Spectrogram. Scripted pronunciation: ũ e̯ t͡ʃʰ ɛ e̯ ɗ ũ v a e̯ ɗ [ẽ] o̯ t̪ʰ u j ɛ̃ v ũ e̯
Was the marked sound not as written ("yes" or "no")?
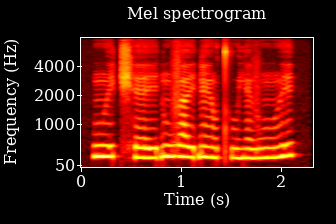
yes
